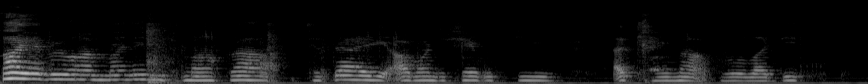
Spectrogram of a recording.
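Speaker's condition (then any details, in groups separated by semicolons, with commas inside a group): Cerebral palsy; wheelchair user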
